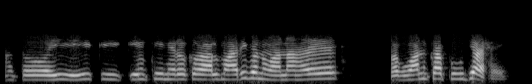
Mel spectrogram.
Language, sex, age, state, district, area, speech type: Hindi, female, 60+, Uttar Pradesh, Jaunpur, rural, conversation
